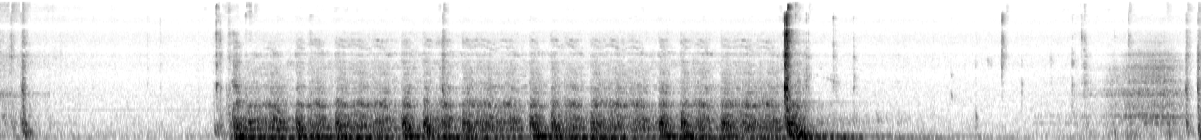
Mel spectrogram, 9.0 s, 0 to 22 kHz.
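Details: 2006 Mercedes SLK280 with a crank/no-start: even cranking for about four seconds, never catches. The scan tool showed zero crank-sensor rpm and the battery was low at 11.2 V; it was ultimately fixed by cleaning the corroded ECU.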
